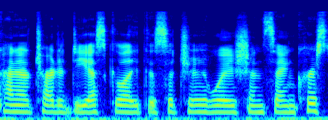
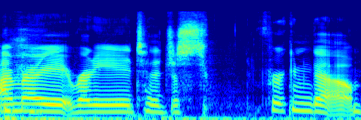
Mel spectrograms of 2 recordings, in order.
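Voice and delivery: usual speaking voice

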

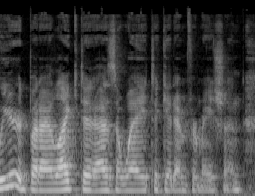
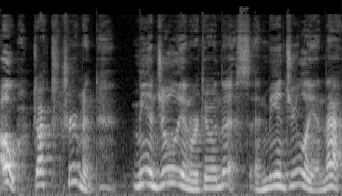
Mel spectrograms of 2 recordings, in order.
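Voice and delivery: put-on excited young boy voice, high, rapid, rattling nonstop; 6 semitones higher than usual. Describing a young boy met in the story: imitating Ezra, mile-a-minute. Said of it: "like a mile a minute".

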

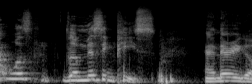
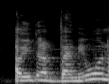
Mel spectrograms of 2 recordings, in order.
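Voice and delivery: plain

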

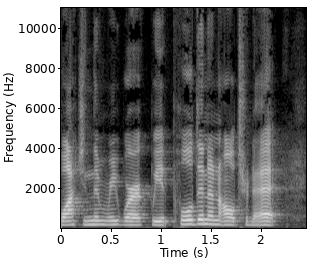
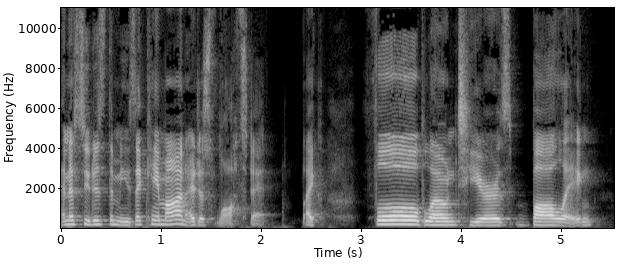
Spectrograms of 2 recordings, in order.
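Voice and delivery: usual speaking voice

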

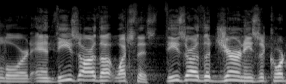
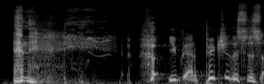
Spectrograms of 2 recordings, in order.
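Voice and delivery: laughing while speaking, higher and much quieter; 7 semitones higher, 10 dB quieter than usual. Teaching from a bible passage to listeners, laughing while speaking. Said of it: "I'm laughing because I shouldn't be laughing".

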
